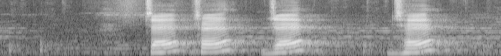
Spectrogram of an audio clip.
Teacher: ये जो वर्ण हैं वो तालव्य वर्ण कहलाते हैं और इनका उच्चारण स्थान है तालु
